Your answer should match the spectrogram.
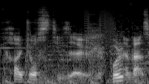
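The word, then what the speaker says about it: Hydrocity: worst actually it is actually oh I like hydrosity Zone and that's how it's pronounced yeah no talking about not Sonic 3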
